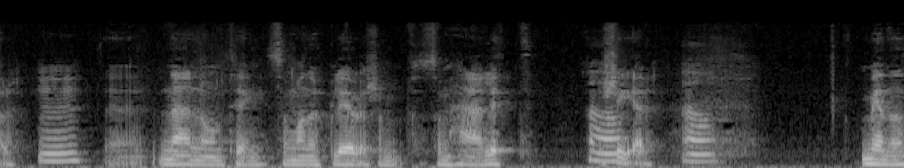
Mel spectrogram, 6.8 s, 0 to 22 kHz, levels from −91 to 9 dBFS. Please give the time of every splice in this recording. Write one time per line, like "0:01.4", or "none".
none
